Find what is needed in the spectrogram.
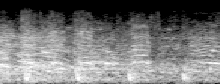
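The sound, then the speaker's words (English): A dense crowd of pro-Trump and anti-Trump protesters near a court yells and shouts back and forth face-to-face, with whistles from anti-Trump protesters a few meters away piercing the roar and rhythmic bursts of voices pulsing roughly every half second, loud and continuous throughout. “The whistling you hear is from anti-Trump protesters just a few meters away.”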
